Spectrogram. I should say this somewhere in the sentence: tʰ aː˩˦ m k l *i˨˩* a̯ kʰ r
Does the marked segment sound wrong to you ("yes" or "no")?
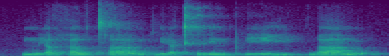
yes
